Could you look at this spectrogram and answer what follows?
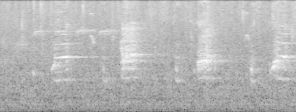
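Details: Guinea hen squawking at a backyard feeder in the rain: four harsh, grating calls roughly every three-quarters of a second, with steady rain hiss underneath.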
